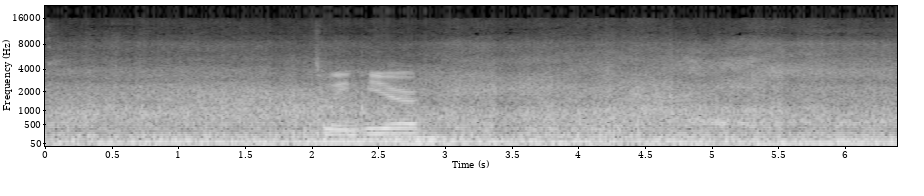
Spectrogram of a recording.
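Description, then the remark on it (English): A steady, dense roar of heavy traffic from twelve lanes of the West Side Highway (12th Avenue, West Street) fills the whole recording, with a brief tonal honk-like sound midway and a few words spoken over the noise. “This is on the west side of 12th Avenue, West Street, West Side Highway and there are one, two, three, four, five, six, seven, eight, nine, ten, eleven, or 12 lanes of traffic”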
